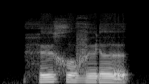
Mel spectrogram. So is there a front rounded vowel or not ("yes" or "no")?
yes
